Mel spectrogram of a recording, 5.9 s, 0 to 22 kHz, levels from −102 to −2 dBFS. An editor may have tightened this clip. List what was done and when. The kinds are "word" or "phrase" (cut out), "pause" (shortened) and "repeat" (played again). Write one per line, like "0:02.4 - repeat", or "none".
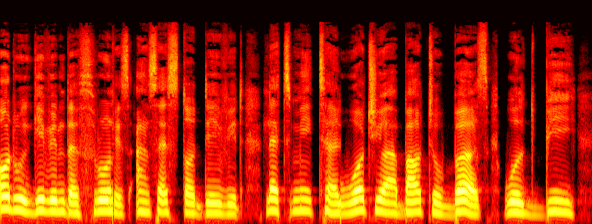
0:01.1 - word
0:03.4 - word
0:05.0 - pause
